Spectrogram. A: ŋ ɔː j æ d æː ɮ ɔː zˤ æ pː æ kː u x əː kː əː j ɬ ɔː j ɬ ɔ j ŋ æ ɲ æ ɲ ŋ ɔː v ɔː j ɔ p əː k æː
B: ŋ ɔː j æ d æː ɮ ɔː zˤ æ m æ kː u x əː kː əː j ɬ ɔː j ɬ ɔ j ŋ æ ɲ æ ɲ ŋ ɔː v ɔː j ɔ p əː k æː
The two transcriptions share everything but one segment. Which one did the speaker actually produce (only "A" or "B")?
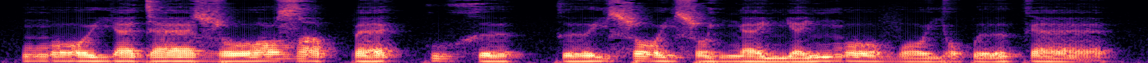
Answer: A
